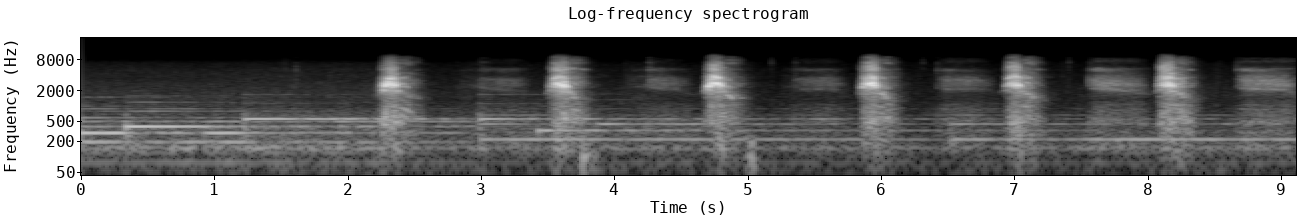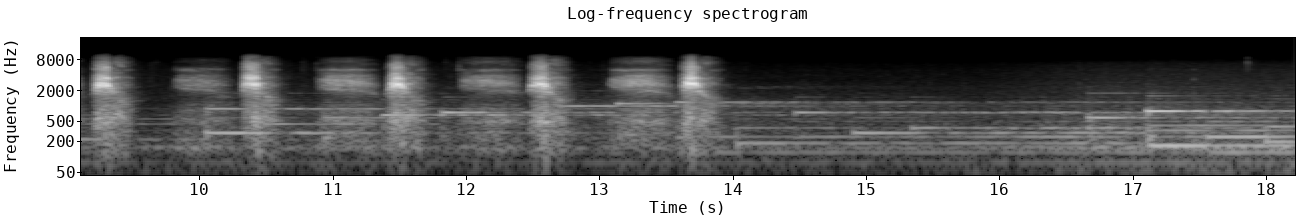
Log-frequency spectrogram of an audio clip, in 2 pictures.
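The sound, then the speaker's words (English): Sharp, forceful exhales during guided breath work, about a dozen short breathy bursts at a steady pace of roughly one per second, over a soft sustained musical drone whose notes shift. “Let's do some breath work and release.”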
